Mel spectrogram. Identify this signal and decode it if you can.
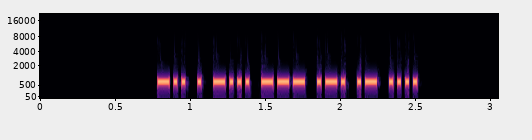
Morse code, heard as a keyed tone, about 46 wpm, 700 Hz. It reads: DEBORAH
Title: USA Common Names - 45wpm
